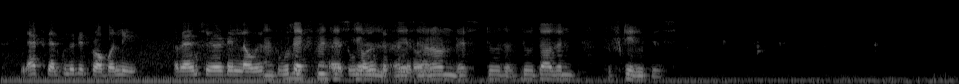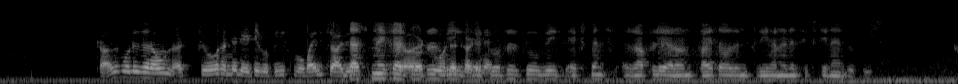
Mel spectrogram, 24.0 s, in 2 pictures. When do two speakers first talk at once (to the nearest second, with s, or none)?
3 s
